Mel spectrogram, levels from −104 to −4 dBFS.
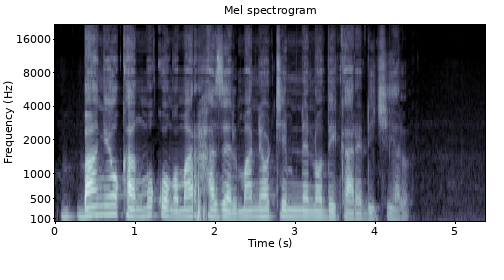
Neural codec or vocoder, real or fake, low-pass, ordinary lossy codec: none; real; none; none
